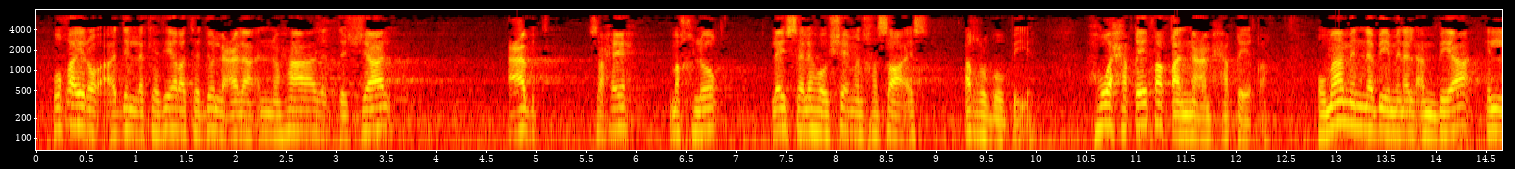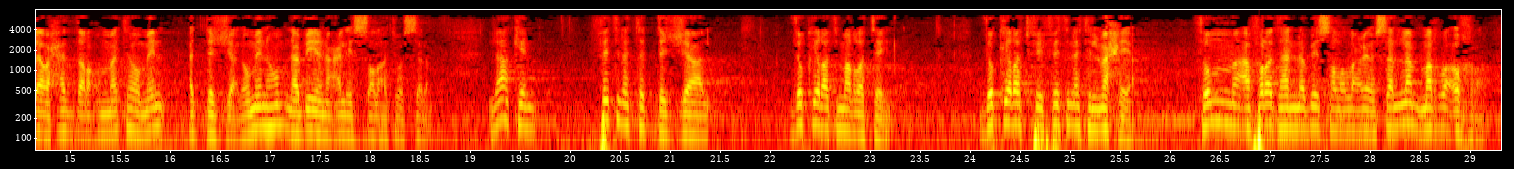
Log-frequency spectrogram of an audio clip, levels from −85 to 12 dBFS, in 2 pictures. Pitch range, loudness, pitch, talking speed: 115-145 Hz, -18 LUFS, 130 Hz, 115 wpm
